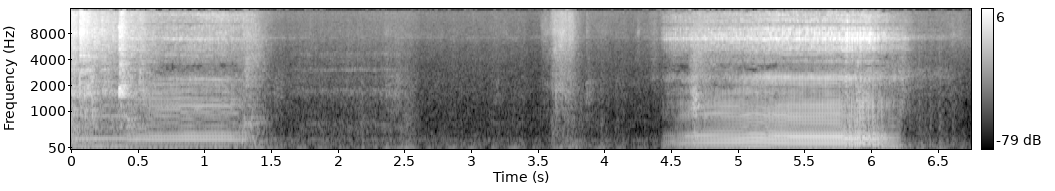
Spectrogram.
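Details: Adult woman asleep: loud, long, low-pitched droning snores with a vibrating, almost mooing quality, separated by quiet pauses; ordinary snoring.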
